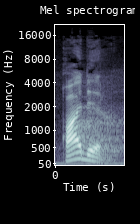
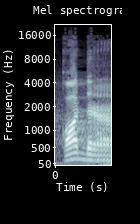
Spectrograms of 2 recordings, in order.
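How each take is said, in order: First: The final r is faint and barely audible. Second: The final r is strongly rolled and prominent. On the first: The speaker calls it right. "huruf ra-nya terdengar minimal" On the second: The speaker calls it wrong. "enggak terlalu banyak, bukan qadr. Nah, itu salah juga"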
